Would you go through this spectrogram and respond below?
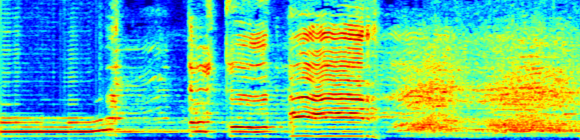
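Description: Crowd at a religious gathering in Sylhet shouting takbir in unison, loud and close, as overlapping chanted voices that swell into a broad roar.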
